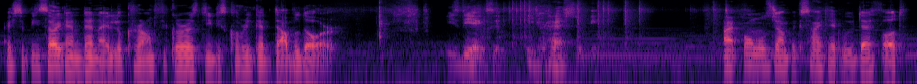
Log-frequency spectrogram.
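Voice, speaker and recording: Man narrating a game over music. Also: medium pitch. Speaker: gaming let's player reading a visual novel aloud. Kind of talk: expressive narration of game text with casual asides.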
